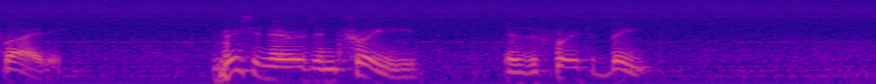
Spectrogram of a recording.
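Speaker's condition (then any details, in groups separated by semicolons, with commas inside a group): No condition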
